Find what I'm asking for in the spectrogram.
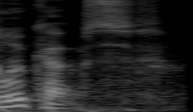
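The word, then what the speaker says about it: glucose (γλεῦκος): The sweet wine is actually a different word, and that word is actually pronounced glucose. Does that sound familiar?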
